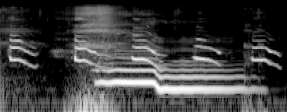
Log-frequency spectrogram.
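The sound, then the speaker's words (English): A deep, loud foghorn drones for about two seconds and drops to a lower pitch partway through. Shorter high, downward-sliding whistling calls repeat over it and around it. “So, and a foghorn? Okay. Yeah, there's a foghorn.”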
